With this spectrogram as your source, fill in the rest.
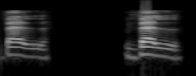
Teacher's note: So even when the L sound is at the very end of a syllable or at the end of a word in Hebrew, we still use the same L that we do in let. So it's as if we were saying bel, bel.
